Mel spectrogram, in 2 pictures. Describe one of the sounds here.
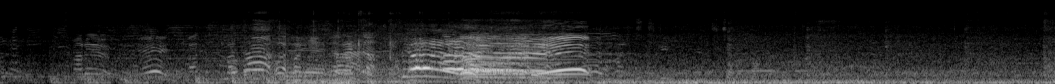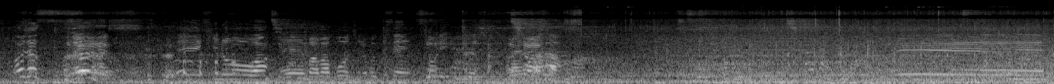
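A crowd murmurs in a large open stadium.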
